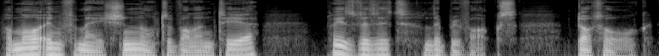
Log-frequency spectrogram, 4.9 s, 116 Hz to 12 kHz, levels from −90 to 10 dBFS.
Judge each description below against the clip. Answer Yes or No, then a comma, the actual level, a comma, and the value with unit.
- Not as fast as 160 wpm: Yes, slow, 135 wpm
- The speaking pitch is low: Yes, very low, 95 Hz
